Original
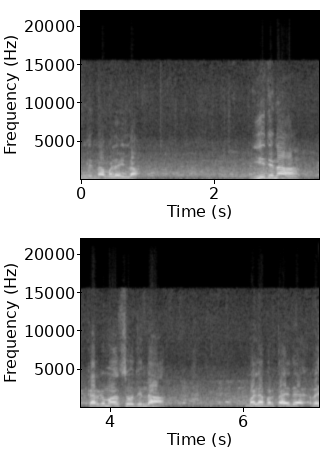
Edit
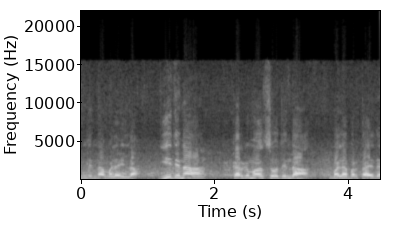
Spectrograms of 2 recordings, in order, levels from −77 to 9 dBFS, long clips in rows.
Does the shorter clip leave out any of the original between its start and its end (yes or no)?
yes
